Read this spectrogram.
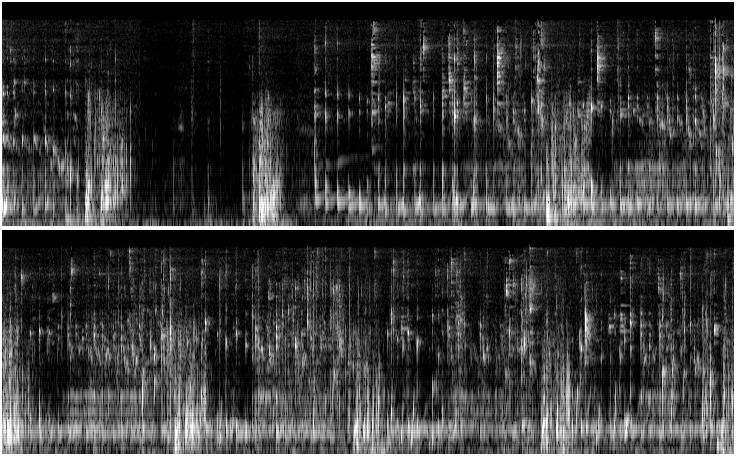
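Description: A man slurps noisily through pursed lips.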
